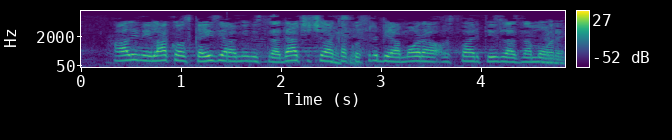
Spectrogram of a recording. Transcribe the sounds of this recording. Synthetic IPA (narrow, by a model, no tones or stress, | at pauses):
alinilako̞nskaizjaʋaminist̪ɾad̪at͡ʃit͡ɕakako̞sr̩bijamo̞ːɾao̞st̪ʋaːɾit̪iizlˠaznamo̞ːɾe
